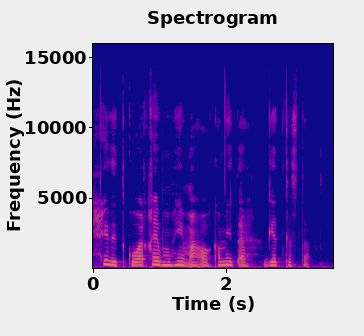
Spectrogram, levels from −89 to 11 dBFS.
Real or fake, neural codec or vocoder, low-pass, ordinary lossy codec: real; none; 14.4 kHz; none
